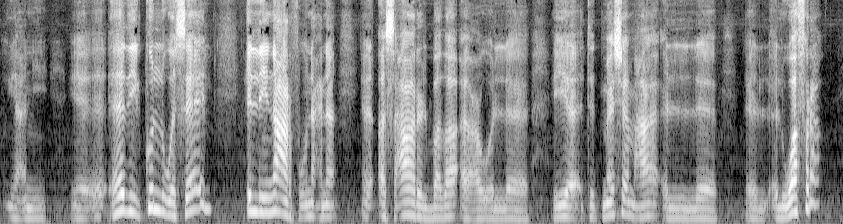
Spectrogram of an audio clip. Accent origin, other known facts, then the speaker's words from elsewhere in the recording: Kairouan, Kairouan Governorate, Tunisia; أنا من مدينة من القيروان أنا في الريف القيرواني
